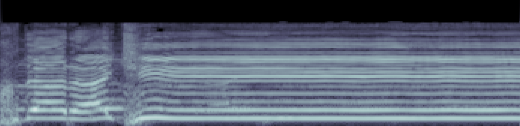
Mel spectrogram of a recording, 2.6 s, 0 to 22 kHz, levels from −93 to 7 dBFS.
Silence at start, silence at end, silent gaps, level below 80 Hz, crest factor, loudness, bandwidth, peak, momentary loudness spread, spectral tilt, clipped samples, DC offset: 0 s; 0 s; none; -62 dBFS; 14 dB; -15 LUFS; 10.5 kHz; -2 dBFS; 2 LU; -3 dB/octave; under 0.1%; under 0.1%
